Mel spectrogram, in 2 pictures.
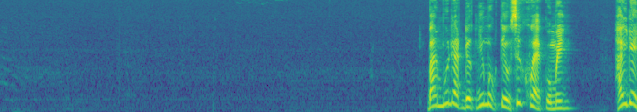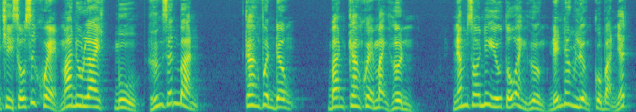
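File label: Vietnamese North Male; Manulife Move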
